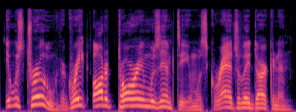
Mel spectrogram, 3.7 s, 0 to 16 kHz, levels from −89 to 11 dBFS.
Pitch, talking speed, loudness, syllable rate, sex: 160 Hz, 195 wpm, -17 LUFS, 5.8 syllables/s, male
